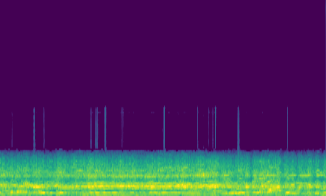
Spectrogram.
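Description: Music with guitar playing steadily throughout.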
